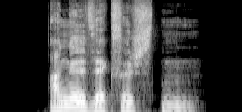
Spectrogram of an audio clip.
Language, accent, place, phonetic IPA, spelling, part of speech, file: German, Germany, Berlin, [ˈaŋl̩ˌzɛksɪʃstn̩], angelsächsischsten, adjective, De-angelsächsischsten.ogg
- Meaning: 1. superlative degree of angelsächsisch 2. inflection of angelsächsisch: strong genitive masculine/neuter singular superlative degree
